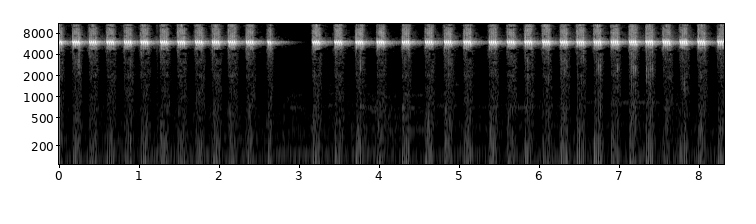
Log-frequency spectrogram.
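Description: A cricket chirps in steady, shrill high-pitched pulses, about four each second.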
